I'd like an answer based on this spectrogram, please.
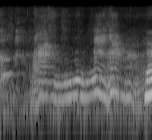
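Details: A small domestic dog named Honey gives a drawn-out, wavering, meow-like whine that sounds surprisingly like a cat, prompting another dog to look at her.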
